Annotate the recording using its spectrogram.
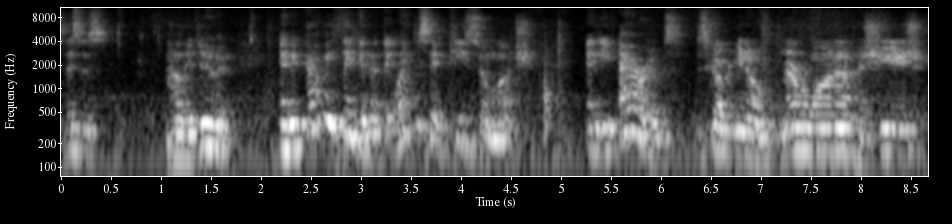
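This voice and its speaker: A man doing a stand-up comedy set, delivering deadpan one-liners and chuckling at his own jokes. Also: on the high side. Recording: echoey club audio from a distance. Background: audience laughter and room noise.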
